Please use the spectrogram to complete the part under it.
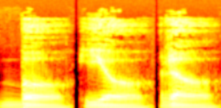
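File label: "boyoro", concatenated syllables; Affixing experiment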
